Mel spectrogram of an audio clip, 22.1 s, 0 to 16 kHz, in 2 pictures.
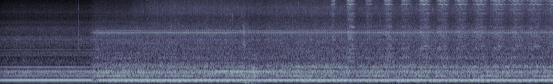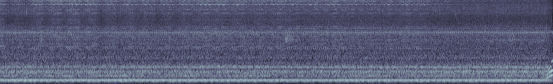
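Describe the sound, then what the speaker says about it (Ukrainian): Steady, loud drone of a Schaudt AR1500 grinding machine with a continuous abrasive grinding rasp on a spindle tooling workpiece, running without pause after a brief quieter start. "Ставимо заготовку, починаємо шліфувати."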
